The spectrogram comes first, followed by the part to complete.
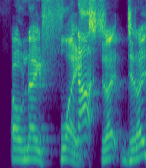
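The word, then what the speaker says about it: Nightflyte: out their band it the band name is spelled n-i-t-e-f-l-y-t-e night flight night flight night life they're saying el they're saying l-y-f-e before we were before we were making that hashtags you know no it's night flight oh night flight did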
